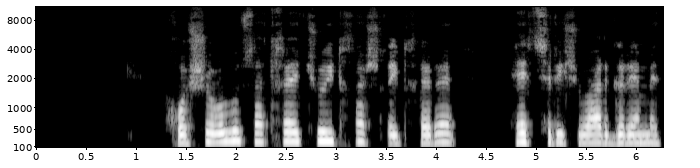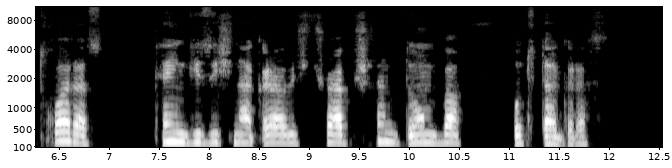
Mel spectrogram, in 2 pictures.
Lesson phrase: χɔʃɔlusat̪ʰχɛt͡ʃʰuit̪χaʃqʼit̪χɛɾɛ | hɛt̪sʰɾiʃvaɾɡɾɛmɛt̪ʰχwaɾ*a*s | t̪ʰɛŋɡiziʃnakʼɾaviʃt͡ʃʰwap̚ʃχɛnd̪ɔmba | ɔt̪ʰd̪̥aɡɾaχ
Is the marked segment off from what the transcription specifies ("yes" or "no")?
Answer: no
